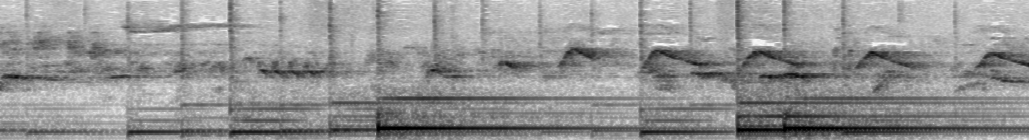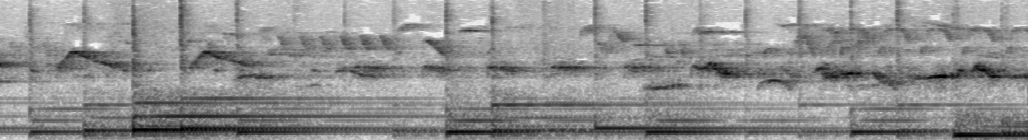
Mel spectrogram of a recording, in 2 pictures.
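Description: Handpan played with the hands in a slow melody, one or two struck notes a second, each ringing and fading. Birdsong runs behind it, with a bird repeating a short chirping phrase several times in the middle.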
